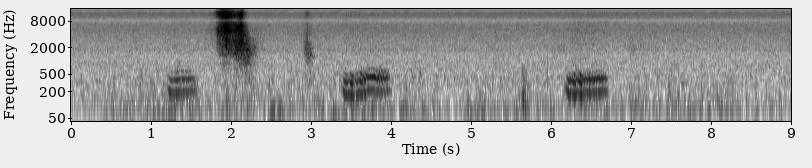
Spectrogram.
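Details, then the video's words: A Ragdoll cat snores softly during a daytime nap, each low, buzzy breath returning about every two and a half seconds. "**Sound on! ** snoring cat"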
